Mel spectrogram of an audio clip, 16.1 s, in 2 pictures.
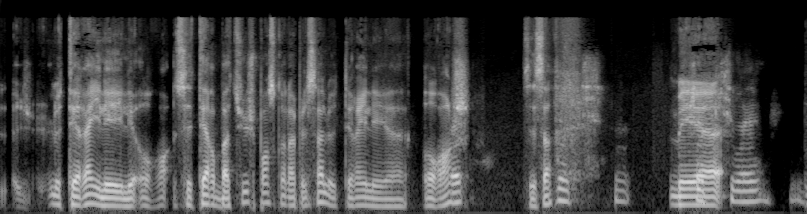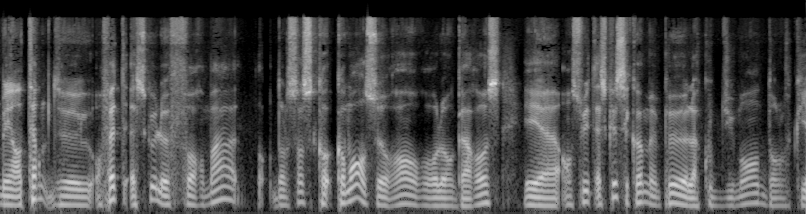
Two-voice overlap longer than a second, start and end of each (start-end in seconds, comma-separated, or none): none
